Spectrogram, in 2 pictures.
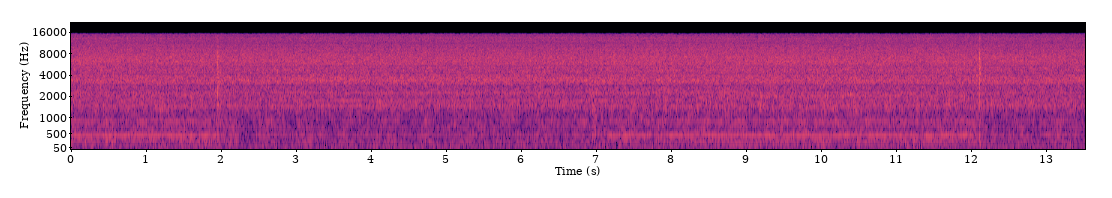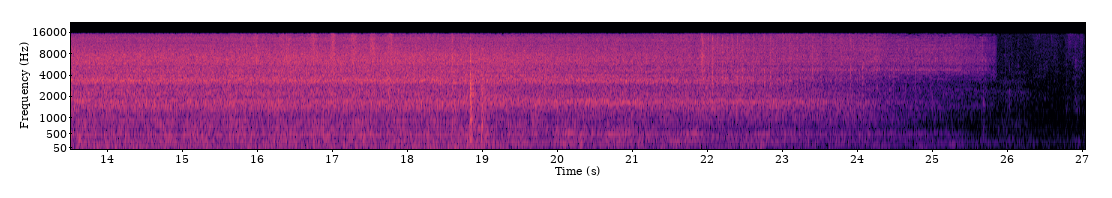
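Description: A lathe hums and whirs steadily.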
